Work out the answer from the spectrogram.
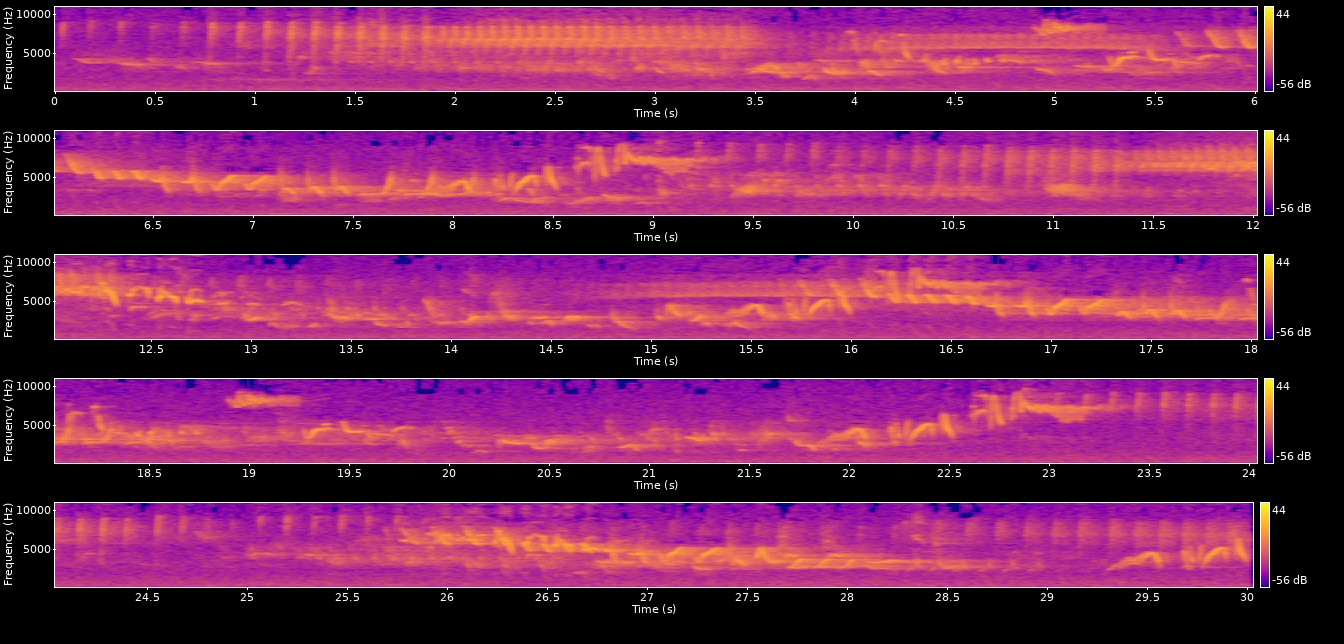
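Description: Songbirds singing and chirping: many overlapping high whistled phrases and rapid buzzy trills, swelling and fading in waves every few seconds.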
